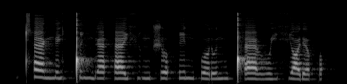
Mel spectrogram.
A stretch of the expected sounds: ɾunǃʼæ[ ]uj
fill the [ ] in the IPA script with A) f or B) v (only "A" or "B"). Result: B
